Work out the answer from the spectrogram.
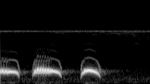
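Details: Spotted dove, a wild-caught bird recorded live in 2021 for use as a decoy to call in others, giving three clear, mellow coos in quick succession, the middle one the longest, with no other sounds.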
